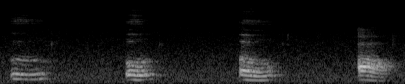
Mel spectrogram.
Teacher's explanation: can't see my tongue because the highest point is the back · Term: back vow sounds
